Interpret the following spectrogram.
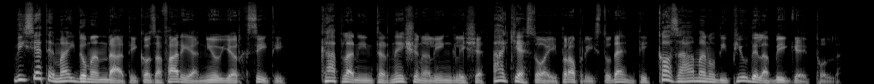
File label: Audition ITA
